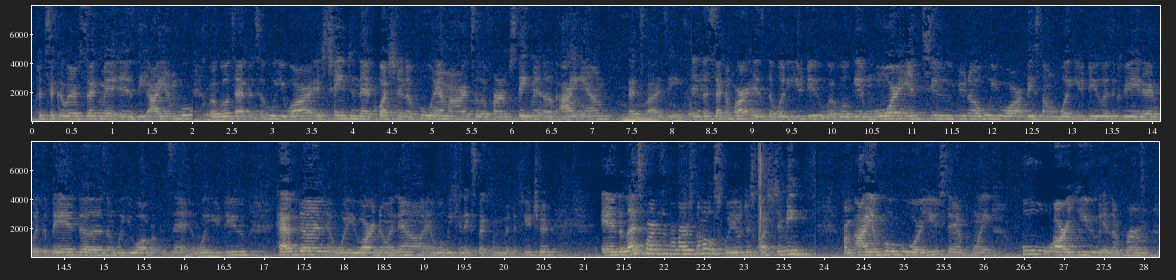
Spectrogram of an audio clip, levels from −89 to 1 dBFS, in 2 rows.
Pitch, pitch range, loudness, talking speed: 190 Hz, 180-205 Hz, -33 LUFS, 255 wpm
